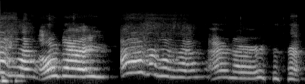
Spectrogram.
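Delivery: high, slow, hammed-up yelps of alarm; mock panic. Retelling rolling the car downhill, high hammed-up alarm. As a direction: wail it high as the car rolls.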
